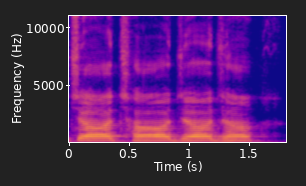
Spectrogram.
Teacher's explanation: तो तालव्य में च, छ, ज, झ इत्यादि शब्द आ गए।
